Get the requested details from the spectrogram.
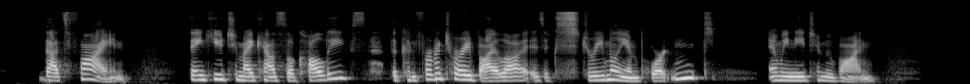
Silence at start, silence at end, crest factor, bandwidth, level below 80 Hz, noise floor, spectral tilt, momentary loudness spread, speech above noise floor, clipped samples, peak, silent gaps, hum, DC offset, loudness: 0.4 s; 0.95 s; 14 dB; 12.5 kHz; -70 dBFS; -53 dBFS; -6 dB/octave; 10 LU; 37 dB; under 0.1%; -2 dBFS; none; none; under 0.1%; -17 LUFS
